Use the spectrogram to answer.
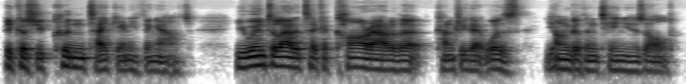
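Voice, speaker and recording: A man's voice: sits low, fairly even intonation, normal speed, darkish tone. A man from southern Africa explaining his opinions as an interview guest, talking bluntly and informally with casual swearing. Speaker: interview guest, investment commentator.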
